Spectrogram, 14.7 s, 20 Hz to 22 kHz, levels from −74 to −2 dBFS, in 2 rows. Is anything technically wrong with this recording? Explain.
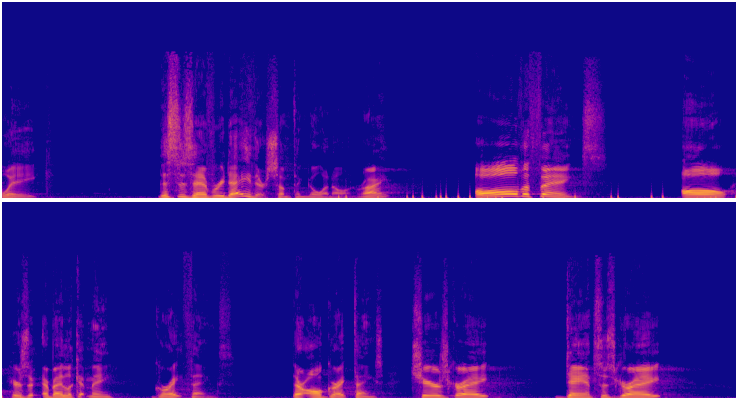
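Yes. From 3.36 to 7.53 s there is a train of clicks: about thirty irregularly spaced pops at roughly 6.5 per second, ticking over speech and pauses alike. The likely cause is interference or a faulty connection or power supply. Each click appears as a sharp spike in the waveform, peaking around 5 dB above the speech, and as a thin full-height stripe on the spectrogram.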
